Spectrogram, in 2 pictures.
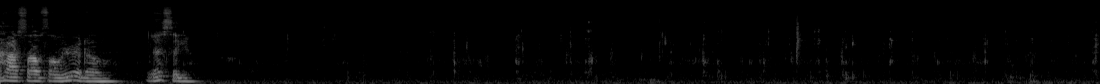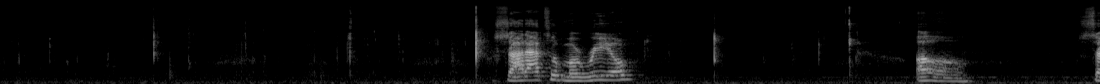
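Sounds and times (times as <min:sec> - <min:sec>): person chewing food: 0:02.0 - 0:16.0, 0:17.3 - 0:20.2
mouth clicks and smacks: 0:18.1 - 0:18.5.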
